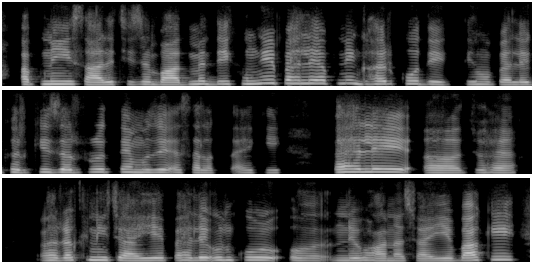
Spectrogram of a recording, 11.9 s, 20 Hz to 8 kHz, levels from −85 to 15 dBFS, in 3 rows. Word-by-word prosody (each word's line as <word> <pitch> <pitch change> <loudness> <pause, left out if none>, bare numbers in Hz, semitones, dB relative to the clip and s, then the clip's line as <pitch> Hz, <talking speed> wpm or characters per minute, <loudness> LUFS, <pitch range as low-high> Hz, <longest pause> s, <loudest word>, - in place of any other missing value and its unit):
अपनी 250 +1 +3
सारी 215 -3 +4
चीज़ें 225 +1 -6
बाद 210 0 +5
में 260 0 +1
देखूँगी 270 +5 0
पहले 315 -1 +2
अपने 310 0 -2
घर 255 0 -1
को 280 0 -1
देखती 230 -2 -5
हूँ 230 0 -4
पहले, 210 0 0
घर 230 +1 -2
की 250 +3 -5
ज़रूरतें 250 +2 -1
मुझे 235 0 0
ऐसा 225 -1 -5
लगता 205 -1 -9
है 215 - -9
कि 210 0 -14 0.4
पहले 270 0 +5
अ, 205 -1 -2
जो 220 - -8
है 210 -1 -2 0.5
अ, 230 +1 0
रखनी 250 +1 +1
चाहिए। 220 -1 +2
पहले 235 +1 +2
उनको 245 +1 -2
अ, 220 -2 -6
निभाना 220 -2 -2
चाहिए, 195 +1 -2
बाकी 240 +7 +3
235 Hz, 170 wpm, -22 LUFS, 215-255 Hz, 0.5 s, बाद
